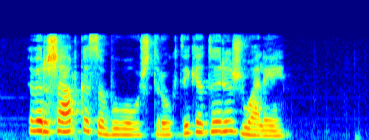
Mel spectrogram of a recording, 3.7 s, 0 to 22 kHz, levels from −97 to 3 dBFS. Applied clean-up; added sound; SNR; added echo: none; none; none; none.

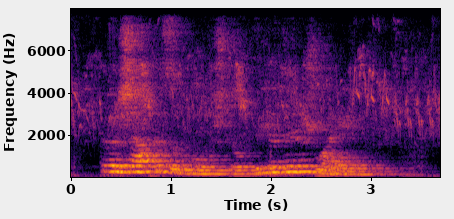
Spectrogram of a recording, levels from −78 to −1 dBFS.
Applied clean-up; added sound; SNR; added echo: none; Bird; 17 dB; reverberation time 1.3 s.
